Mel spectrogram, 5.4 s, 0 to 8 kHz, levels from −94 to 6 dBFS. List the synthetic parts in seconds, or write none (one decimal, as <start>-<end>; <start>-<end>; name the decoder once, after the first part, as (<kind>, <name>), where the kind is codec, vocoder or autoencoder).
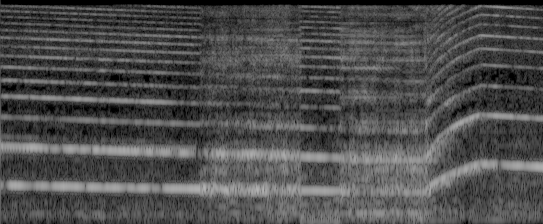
2.0-3.0 (vocoder, HiFi-GAN); 3.4-4.3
